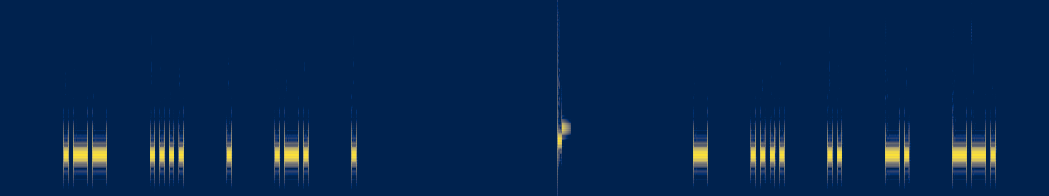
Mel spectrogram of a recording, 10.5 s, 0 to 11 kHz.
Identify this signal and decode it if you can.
Morse code, heard as a keyed tone, about 25 wpm, spaced as for 14 wpm, 700 Hz. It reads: WHERE THING
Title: 3x Character Spacing - Top 200 Words - 25wpm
